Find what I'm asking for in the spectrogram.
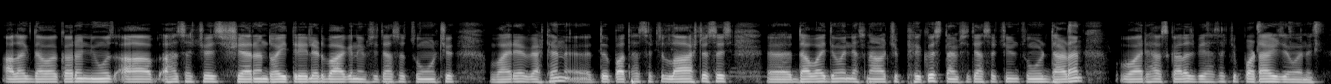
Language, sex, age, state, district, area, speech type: Kashmiri, male, 30-45, Jammu and Kashmir, Anantnag, rural, spontaneous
